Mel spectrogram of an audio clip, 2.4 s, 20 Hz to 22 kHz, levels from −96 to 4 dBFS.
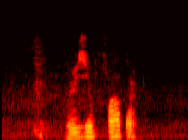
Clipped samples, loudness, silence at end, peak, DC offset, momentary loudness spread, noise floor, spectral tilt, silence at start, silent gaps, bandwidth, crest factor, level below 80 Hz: under 0.1%; -37 LUFS; 0.65 s; -18 dBFS; under 0.1%; 23 LU; -73 dBFS; -7.5 dB/octave; 0.45 s; none; 7.8 kHz; 22 dB; -78 dBFS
